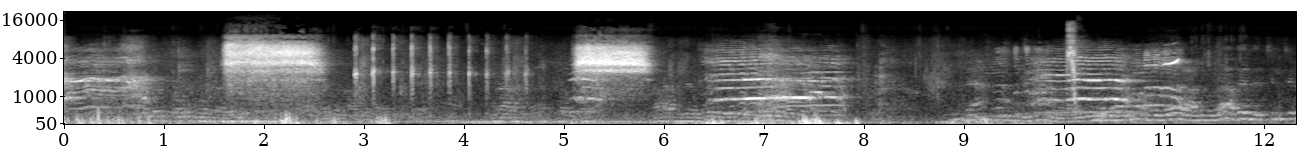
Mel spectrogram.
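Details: Goats on a farm bleating with tremulous, nasal calls around the middle and end, between loud hissing noise bursts, a rapid train of clicks and human voices.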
